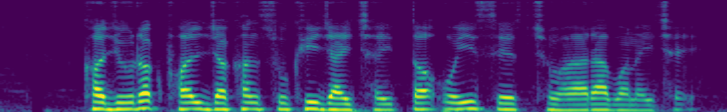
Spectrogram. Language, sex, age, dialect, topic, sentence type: Maithili, male, 18-24, Eastern / Thethi, agriculture, statement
